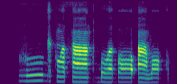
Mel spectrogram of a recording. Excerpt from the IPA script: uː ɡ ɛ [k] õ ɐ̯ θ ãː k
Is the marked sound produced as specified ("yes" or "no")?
yes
